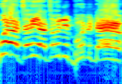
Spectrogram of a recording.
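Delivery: piercing, shrill, very loud, high scolding scream. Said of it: "she yelled like [name]".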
